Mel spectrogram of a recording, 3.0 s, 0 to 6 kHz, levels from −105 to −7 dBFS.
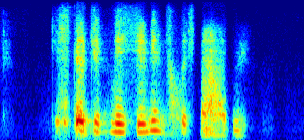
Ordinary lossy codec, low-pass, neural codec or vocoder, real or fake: Opus, 16 kbps; 5.4 kHz; codec, 44.1 kHz, 0.9 kbps, DAC; fake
